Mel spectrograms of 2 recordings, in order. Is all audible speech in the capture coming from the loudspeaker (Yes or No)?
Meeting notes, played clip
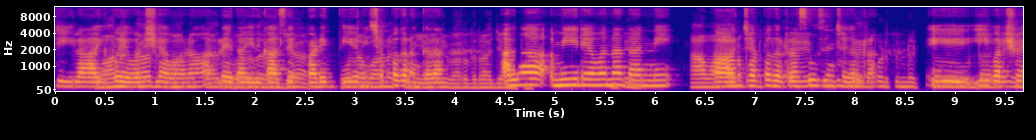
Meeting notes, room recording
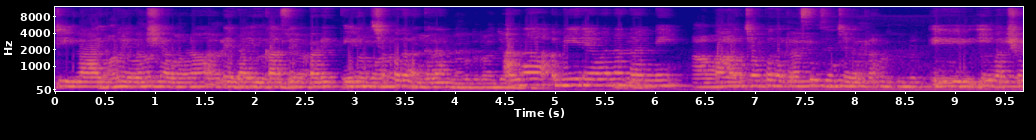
Yes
